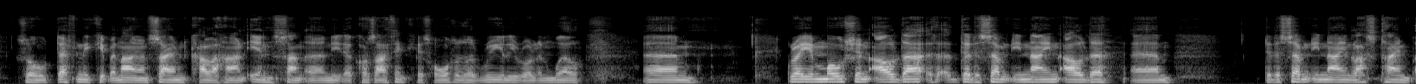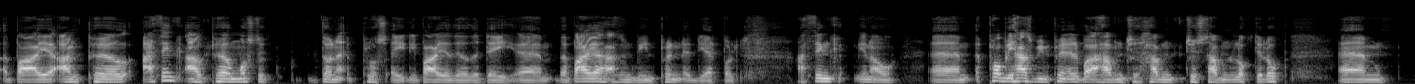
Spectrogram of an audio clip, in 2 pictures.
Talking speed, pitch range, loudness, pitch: 170 wpm, 100-120 Hz, -20 LUFS, 110 Hz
